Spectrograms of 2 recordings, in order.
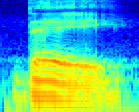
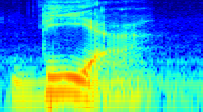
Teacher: O sea, justo detrás de los dientes superiores. Por eso en inglés, la pronunciación, por ejemplo, de day, suena un poco más percusiva que en español cuando decimos día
